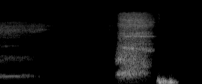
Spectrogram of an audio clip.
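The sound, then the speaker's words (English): A deep breath taken while stretching the arms after waking in the morning: a loud, breathy rush lasting about half a second ends in a short, low puff. A fainter breathy sound comes before it. “I wake up every single morning and I stretch my arms out like this and I breathe.”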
